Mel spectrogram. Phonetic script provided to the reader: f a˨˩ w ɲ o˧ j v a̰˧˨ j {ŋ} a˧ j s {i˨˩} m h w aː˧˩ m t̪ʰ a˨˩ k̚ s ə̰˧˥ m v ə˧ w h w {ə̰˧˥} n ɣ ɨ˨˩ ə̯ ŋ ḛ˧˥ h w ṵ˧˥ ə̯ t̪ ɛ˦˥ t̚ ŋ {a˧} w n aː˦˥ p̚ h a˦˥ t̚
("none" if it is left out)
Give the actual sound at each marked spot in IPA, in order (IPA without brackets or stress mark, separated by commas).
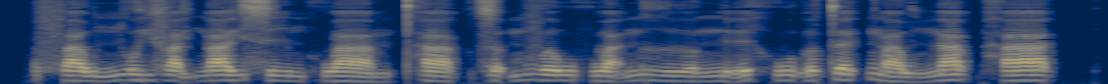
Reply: ŋ, i˨˩, a̰˧˥, a˨˩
